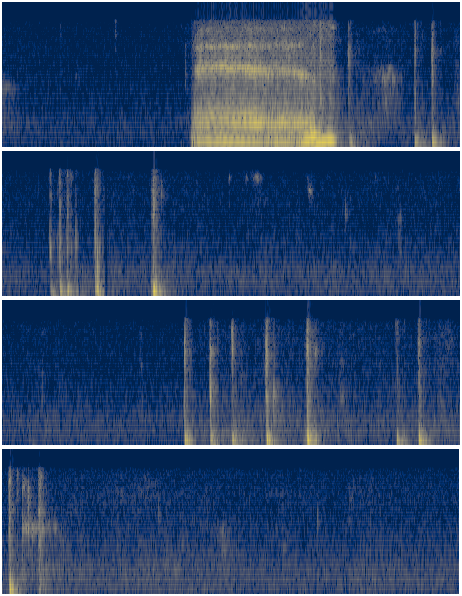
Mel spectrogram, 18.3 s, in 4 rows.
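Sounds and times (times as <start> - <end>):
speech: 1.9 - 2.2
computer keyboard typing while signing in: 3.4 - 6.3, 11.0 - 12.4, 13.1 - 14.2.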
